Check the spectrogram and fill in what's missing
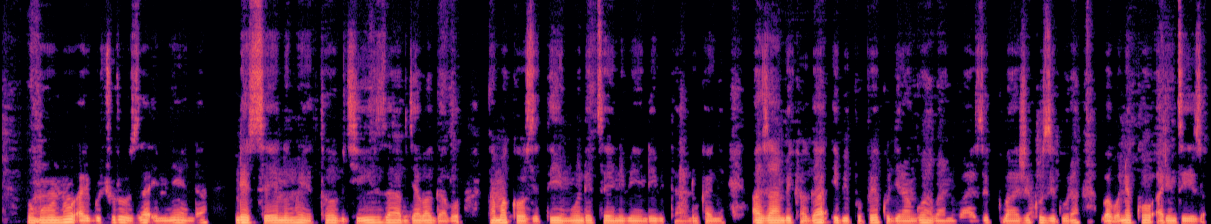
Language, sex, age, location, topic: Kinyarwanda, male, 18-24, Musanze, finance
